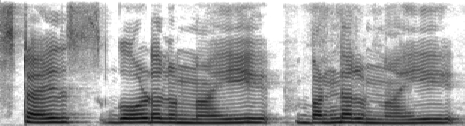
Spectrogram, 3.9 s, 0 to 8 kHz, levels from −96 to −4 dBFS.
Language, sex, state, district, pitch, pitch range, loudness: Telugu, female, Andhra Pradesh, Sri Satya Sai, 245 Hz, 235-255 Hz, -14 LUFS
